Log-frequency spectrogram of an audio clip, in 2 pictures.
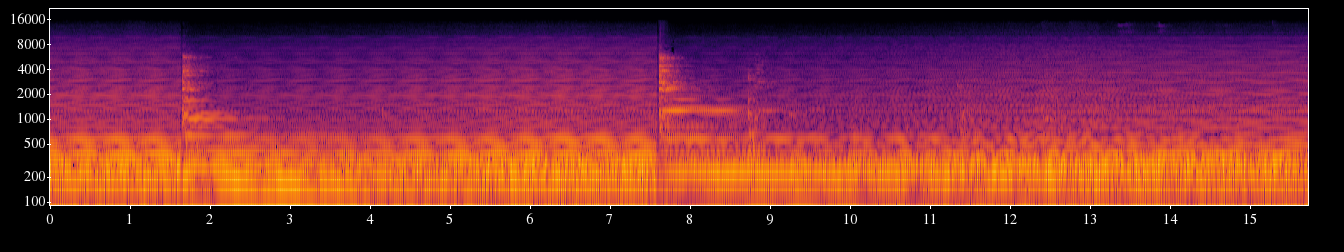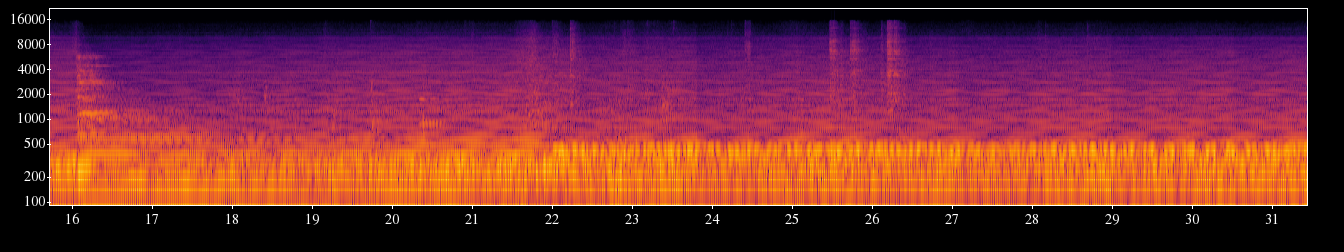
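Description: Experimental noise improvisation: a dense drone of stacked steady synthesized square and sine tones from a live-coded colour-to-sound program, layered with a bowed acoustic guitar. The tone cluster changes abruptly about two seconds in, again near eight seconds and near sixteen seconds, and a new, higher tone enters about two-thirds of the way through, with scattered clicks near the end.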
